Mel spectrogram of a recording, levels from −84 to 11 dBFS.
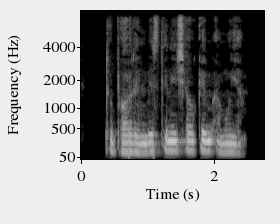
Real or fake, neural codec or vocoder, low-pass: real; none; 7.2 kHz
